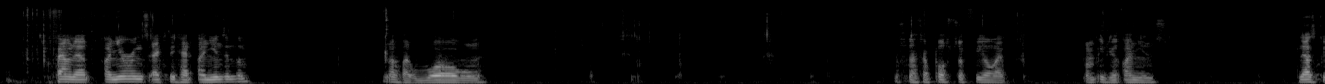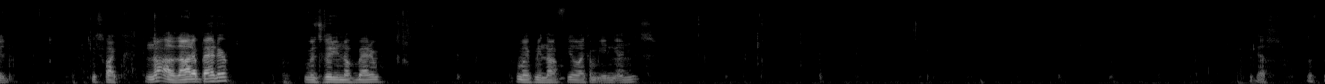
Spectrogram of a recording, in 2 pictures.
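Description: A man chews crunchy food.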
